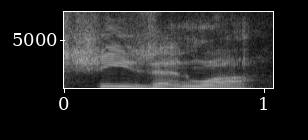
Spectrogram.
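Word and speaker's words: 习近平: The X is pronounced SH. The what? The X in Z is pronounced SH. So it's Xi Jinping.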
